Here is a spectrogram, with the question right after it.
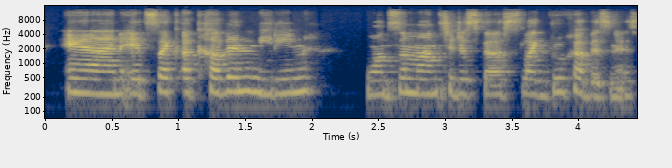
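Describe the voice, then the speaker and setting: In a South Texas accent, a woman speaks with a high pitch. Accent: South Texas Mexican-American English. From Texas, Rio Grande Valley. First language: Spanish / Spanglish. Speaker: improv performer. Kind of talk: panel discussion. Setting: video call.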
